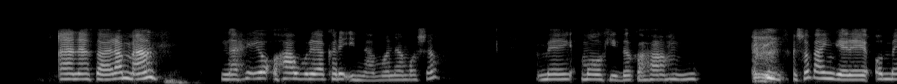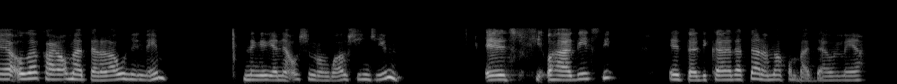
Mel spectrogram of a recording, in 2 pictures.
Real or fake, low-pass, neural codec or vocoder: fake; 5.4 kHz; codec, 16 kHz, 1.1 kbps, Voila-Tokenizer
